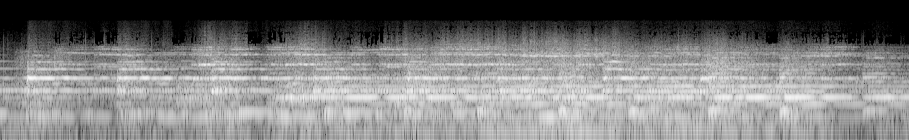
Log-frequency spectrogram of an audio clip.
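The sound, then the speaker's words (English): A large, disused bell hanging in the corner of a room rings out continuously, its overlapping strokes blending into a dense, shimmering wash of sustained metallic tones that fills the space without pause. No voices are present. “As he turned, his glance happened to rest upon a bell, a disused bell that hung in the corner of the room.”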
